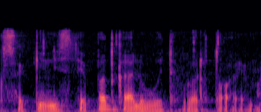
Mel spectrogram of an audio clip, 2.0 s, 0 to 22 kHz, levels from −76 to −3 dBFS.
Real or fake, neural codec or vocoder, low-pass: real; none; 7.2 kHz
